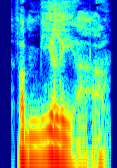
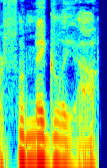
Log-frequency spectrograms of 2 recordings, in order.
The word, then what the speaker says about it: Famiglia: freedom and freeze called Familia or Famiglia if you want to say it how it's spelled but it's uh a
